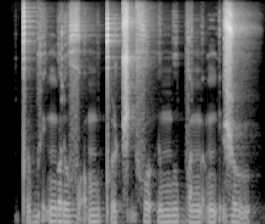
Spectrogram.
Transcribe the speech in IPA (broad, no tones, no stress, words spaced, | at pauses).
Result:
pʼɘbḛŋo ɾuvɔ̰mu pʼuʈ͡ʂḭfo ʔɨmubɔ nɔ̰ŋḭʐu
